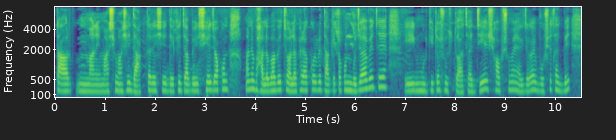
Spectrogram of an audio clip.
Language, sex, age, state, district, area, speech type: Bengali, female, 18-30, West Bengal, Cooch Behar, urban, spontaneous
